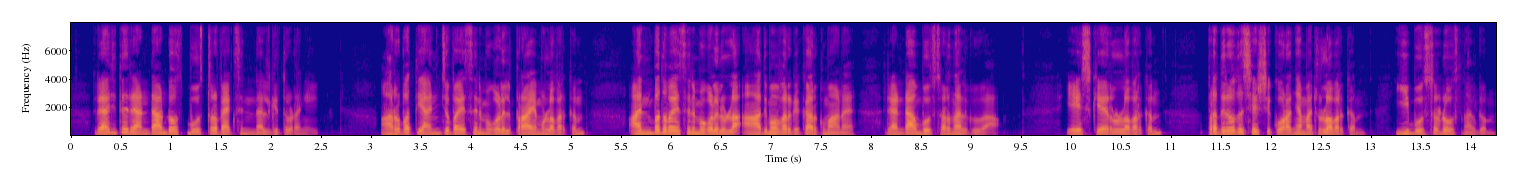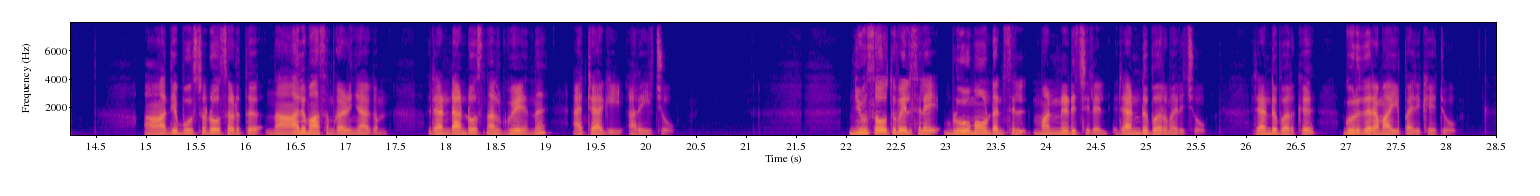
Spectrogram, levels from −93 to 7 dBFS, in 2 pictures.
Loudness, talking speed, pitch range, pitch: -27 LUFS, 105 wpm, 135-175 Hz, 155 Hz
